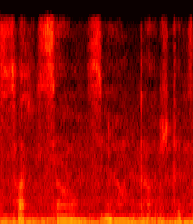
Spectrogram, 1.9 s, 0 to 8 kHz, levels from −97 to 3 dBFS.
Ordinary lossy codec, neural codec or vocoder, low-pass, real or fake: none; codec, 16 kHz, 2 kbps, FreqCodec, larger model; 7.2 kHz; fake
